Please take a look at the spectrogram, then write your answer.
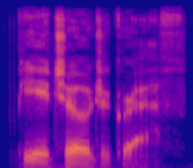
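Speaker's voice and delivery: long "P H O", then quick light "to graph"; stress on first syllable. Shown as a demonstration. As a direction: stretch "P H O", hurry through "to graph". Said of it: "The other syllables are quick and quiet".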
